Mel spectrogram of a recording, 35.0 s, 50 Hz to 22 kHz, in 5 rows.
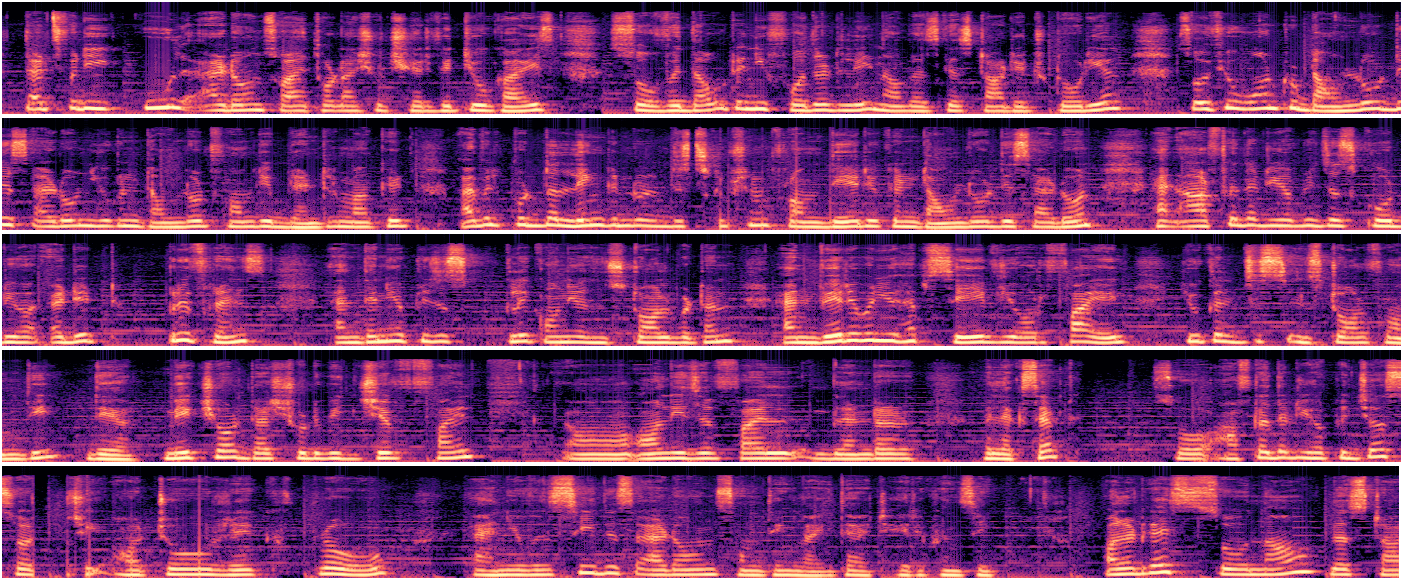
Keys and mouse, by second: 4.2-5.6 shift+middle drag, 14.0-15.1 drag.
